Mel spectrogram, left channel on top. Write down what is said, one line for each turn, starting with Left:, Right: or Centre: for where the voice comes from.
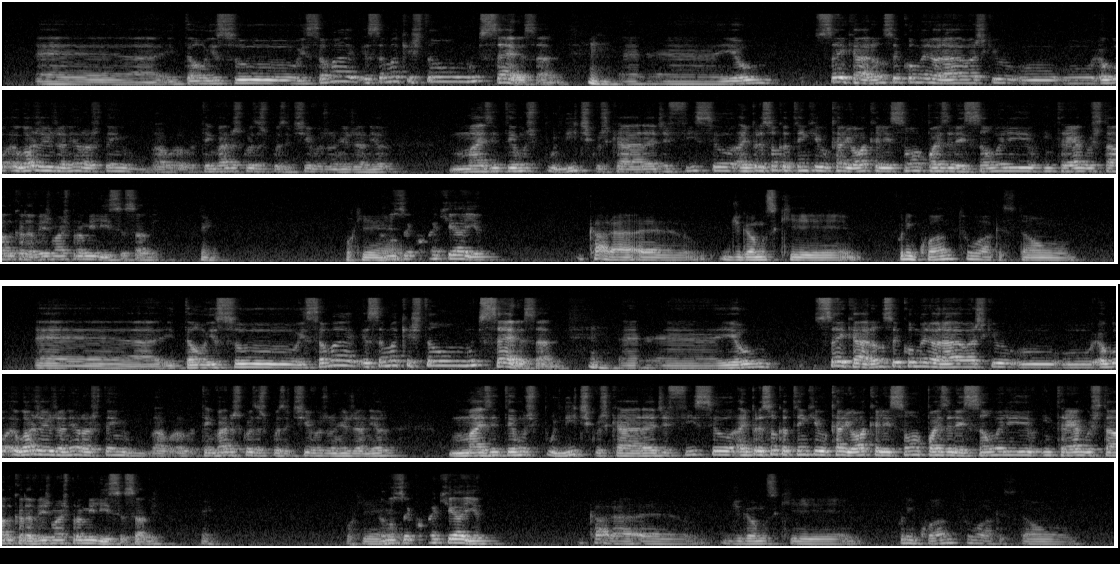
Right: É, então isso, isso é uma, isso é uma questão muito séria, sabe?
Left: Uhum.
Right: É, e eu não sei, cara, eu não sei como melhorar. Eu acho que o, o, o- eu, go- eu gosto do Rio de Janeiro, acho que tem, a- a- tem várias coisas positivas no Rio de Janeiro, mas em termos políticos, cara, é difícil. A impressão que eu tenho é que o carioca, eleição após eleição, ele entrega o Estado cada vez mais para a milícia, sabe?
Left: Sim. Porque,
Right: Eu não sei como é que é aí.
Left: cara, eh, digamos que, por enquanto, a questão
